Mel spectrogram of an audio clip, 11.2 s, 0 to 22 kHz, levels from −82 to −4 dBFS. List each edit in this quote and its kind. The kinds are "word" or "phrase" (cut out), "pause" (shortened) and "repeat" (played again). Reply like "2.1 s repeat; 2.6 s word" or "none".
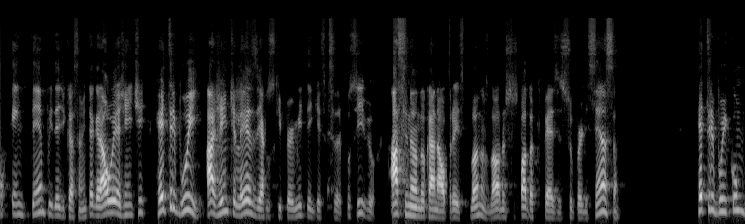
2.3 s pause; 4.0 s word; 4.9 s phrase; 5.7 s pause; 6.7 s word; 7.7 s word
